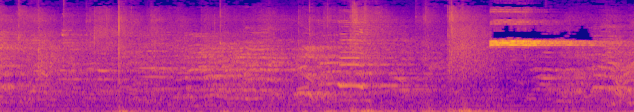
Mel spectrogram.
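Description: Gym crowd and player voices with a few dull ball bounces on the hardwood floor, then a referee's whistle held for about a second near the end, the signal to serve.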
